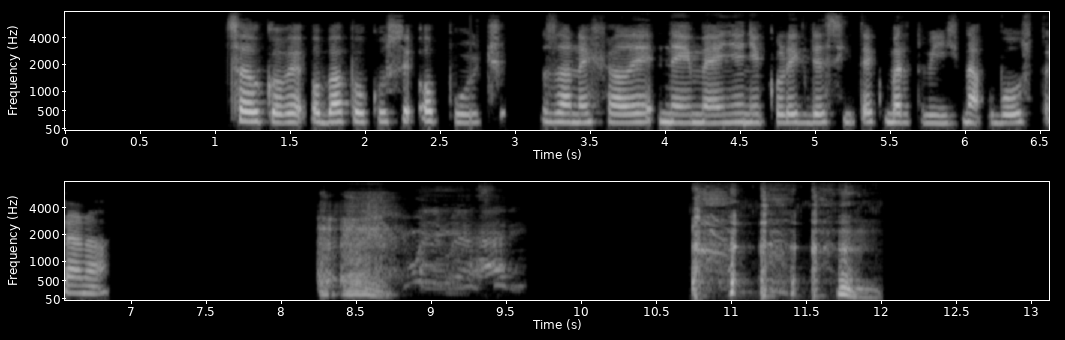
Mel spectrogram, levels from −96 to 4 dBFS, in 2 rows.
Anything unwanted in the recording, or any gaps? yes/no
yes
